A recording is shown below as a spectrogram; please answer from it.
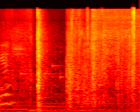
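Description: A single knock as a package is grabbed from the pile, then the crinkling of a plastic poly mailer being handled.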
